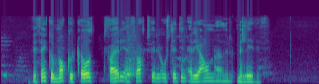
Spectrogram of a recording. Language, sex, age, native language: Icelandic, male, 40-49, Icelandic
